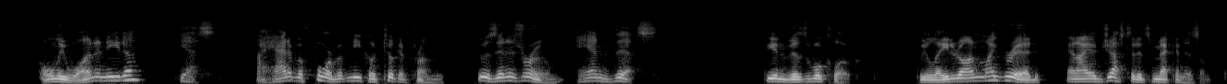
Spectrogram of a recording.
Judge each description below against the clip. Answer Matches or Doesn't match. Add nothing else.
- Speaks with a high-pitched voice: Doesn't match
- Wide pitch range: Matches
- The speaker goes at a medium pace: Matches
